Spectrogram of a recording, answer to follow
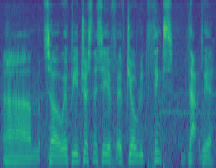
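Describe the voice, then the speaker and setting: A man giving halting cricket analysis with many restarts. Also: medium pitch, fairly even intonation, slight background noise. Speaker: cricket pundit. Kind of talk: casual analysis.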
